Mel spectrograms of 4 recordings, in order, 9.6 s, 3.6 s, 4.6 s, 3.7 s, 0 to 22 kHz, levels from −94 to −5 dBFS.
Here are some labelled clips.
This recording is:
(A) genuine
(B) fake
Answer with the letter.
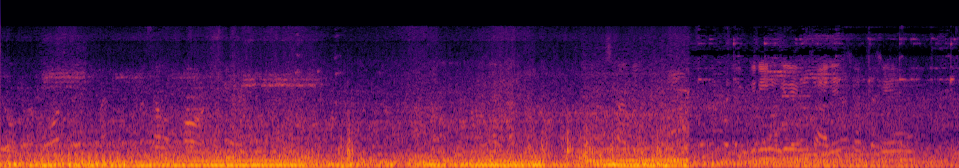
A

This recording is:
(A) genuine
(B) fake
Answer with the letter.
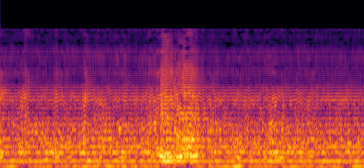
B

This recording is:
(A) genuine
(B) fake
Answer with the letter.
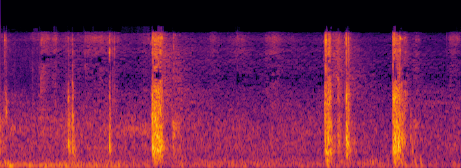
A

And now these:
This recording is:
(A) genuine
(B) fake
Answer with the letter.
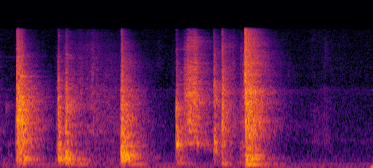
A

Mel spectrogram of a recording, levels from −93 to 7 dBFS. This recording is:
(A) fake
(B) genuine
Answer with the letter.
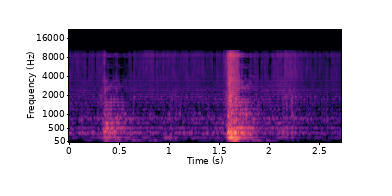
A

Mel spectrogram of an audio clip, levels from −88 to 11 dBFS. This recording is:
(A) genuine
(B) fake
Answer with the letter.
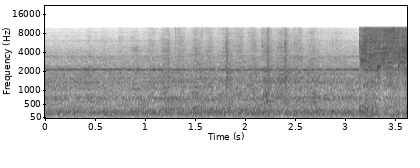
A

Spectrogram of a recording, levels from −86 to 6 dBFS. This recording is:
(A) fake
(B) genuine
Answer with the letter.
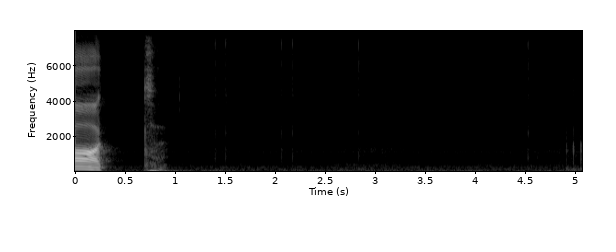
B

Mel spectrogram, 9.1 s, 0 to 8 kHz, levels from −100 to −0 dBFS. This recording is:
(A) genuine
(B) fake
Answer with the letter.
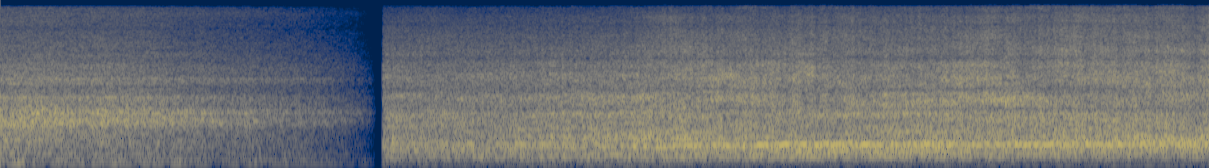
A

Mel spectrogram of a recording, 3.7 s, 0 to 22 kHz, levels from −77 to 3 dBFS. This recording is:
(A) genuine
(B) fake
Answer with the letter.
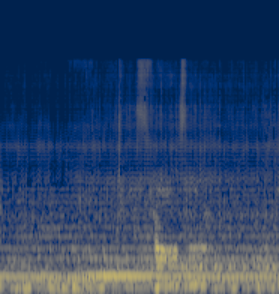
B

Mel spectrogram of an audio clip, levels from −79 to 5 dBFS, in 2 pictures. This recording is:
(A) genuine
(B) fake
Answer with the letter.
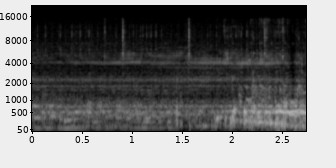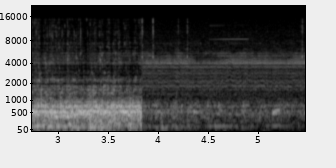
A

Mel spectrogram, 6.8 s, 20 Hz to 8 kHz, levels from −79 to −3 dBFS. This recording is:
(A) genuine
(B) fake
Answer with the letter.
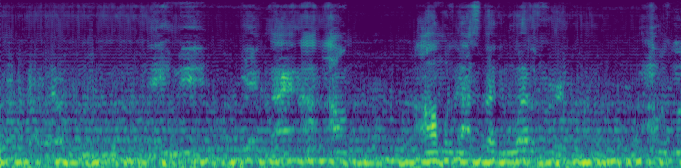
B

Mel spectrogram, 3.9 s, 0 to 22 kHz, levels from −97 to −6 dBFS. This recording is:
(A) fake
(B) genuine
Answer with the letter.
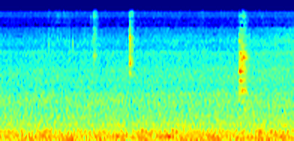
B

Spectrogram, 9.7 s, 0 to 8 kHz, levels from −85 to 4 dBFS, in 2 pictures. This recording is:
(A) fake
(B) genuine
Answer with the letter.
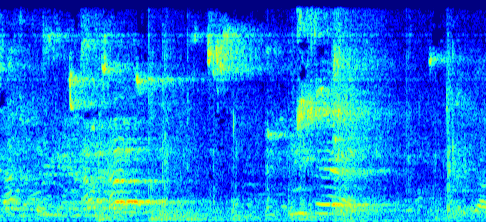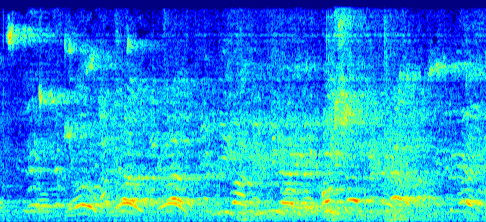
A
